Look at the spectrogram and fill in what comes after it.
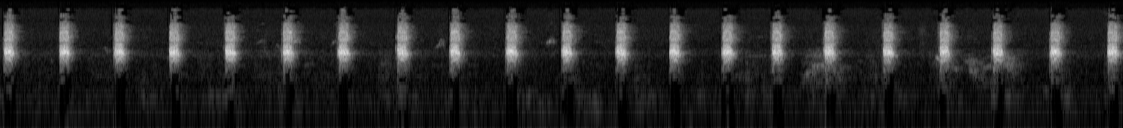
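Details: A long series of about twenty-one sharp, rasping chucks from a red-headed squirrel, delivered roughly twice per second with a very regular rhythm; faint minor sounds in between.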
